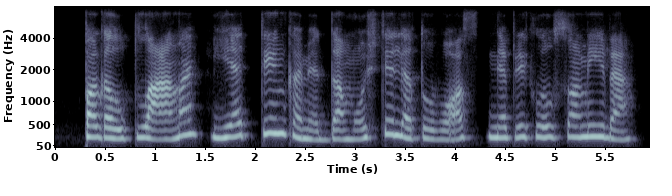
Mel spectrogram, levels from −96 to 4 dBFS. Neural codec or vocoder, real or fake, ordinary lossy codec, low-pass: codec, 16 kHz, 4 kbps, FunCodec, trained on LibriTTS, 50 frames a second; fake; Opus, 32 kbps; 7.2 kHz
